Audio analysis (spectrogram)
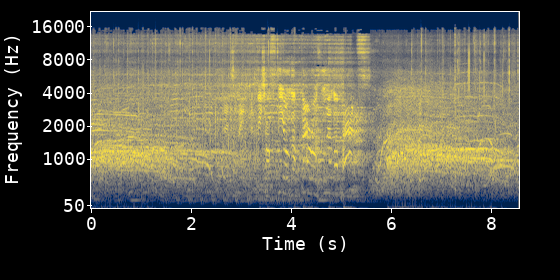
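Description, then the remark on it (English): A crowd cheers and applauds steadily, with whoops and shouts rising over a dense wash of clapping while a voice speaks over it; the noise dips briefly, then swells back up. “Keep the applause from Yugia.”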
